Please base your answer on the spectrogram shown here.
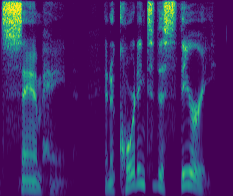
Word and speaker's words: Samhain: Samhain, and for the record, it's pronounced Samhain, was essentially the Celtic New Year.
